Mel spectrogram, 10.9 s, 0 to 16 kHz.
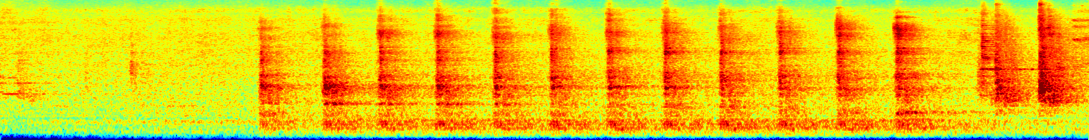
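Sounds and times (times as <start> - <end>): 
workers hammering on a ship's hull: 2.6 - 10.8.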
